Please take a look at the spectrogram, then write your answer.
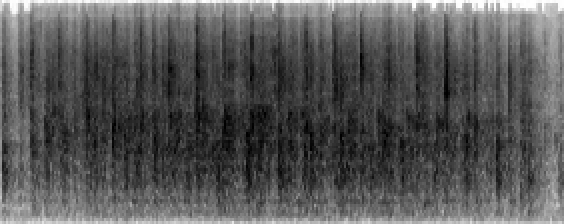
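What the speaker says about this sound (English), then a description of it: "So give yourselves a round of applause." A keynote audience at a Molina Healthcare of Illinois event bursts into sustained applause, dense steady clapping from many hands filling the room at even loudness from start to finish.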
